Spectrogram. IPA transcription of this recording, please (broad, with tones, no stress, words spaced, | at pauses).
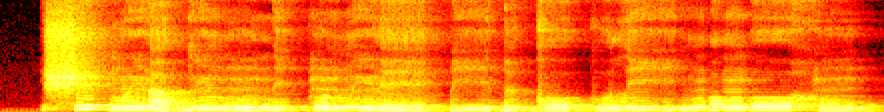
ʃe˦ɡʷĩ˧ɾa˨ ɡ͡bĩ˦mũ˧ ni˧kʷɛ̃˦ mĩ˧ɾeː˨ k͡piː˧ɗɨ˧ɡoː˧ku˧ liː˦˨ŋɔ˦ŋoː˦ hũ˧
